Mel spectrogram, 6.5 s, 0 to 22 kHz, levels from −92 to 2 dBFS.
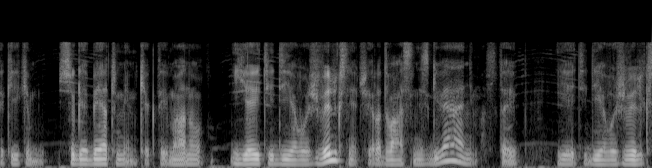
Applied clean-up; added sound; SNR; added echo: neural separator model SepFormer DNS4.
